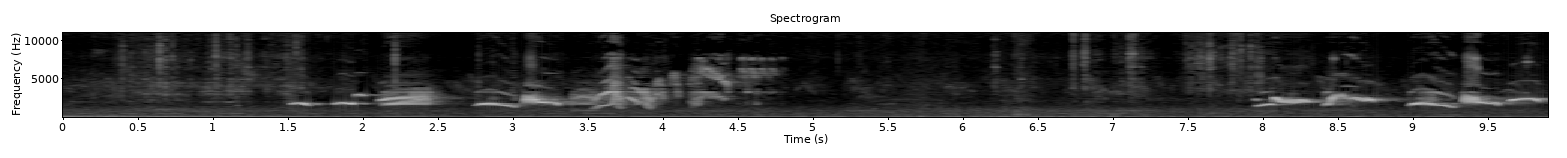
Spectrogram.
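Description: Bird calls: two bouts of loud, sliding chirps and squawks, the first starting about a second and a half in and lasting about three seconds, the second starting near the end.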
